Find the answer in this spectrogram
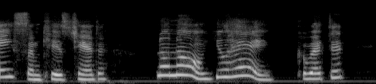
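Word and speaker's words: Unhei: up her face some kids chanter no no you hey corrected it's spelled u n h e i it's pronounced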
